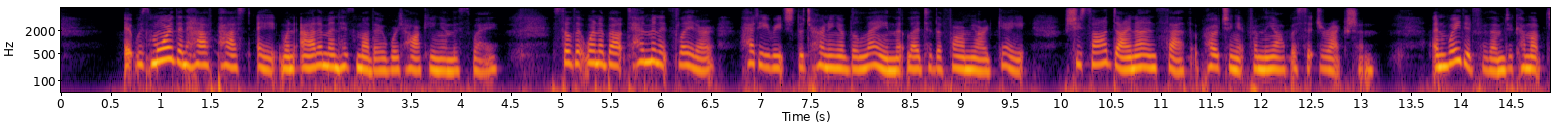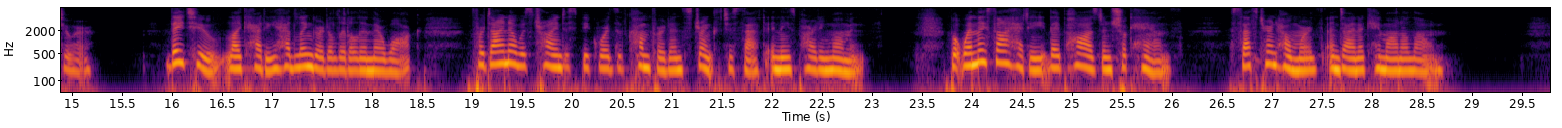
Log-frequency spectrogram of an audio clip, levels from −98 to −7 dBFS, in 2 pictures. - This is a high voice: Yes, high, 210 Hz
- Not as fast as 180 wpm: No, fast, 205 wpm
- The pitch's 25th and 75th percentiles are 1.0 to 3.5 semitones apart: No, average, 4.0 semitones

